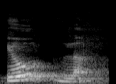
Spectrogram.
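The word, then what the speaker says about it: Öl: So pronunciation is yo. Now let's have example. So this is yol.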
